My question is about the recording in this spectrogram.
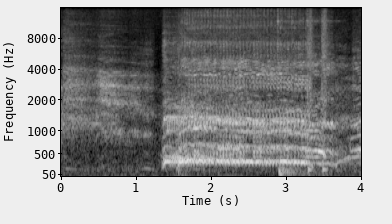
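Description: TV commercial soundtrack playing back: a soft background hush, then about a second and a half in, loud music comes in with long held notes, and low beats join near the end.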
